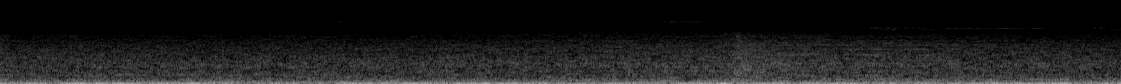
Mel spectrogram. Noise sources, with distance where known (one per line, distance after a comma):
engine of unclear size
